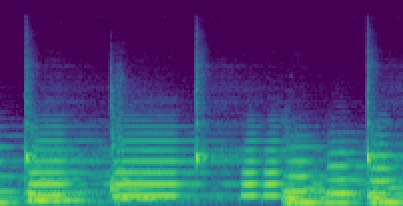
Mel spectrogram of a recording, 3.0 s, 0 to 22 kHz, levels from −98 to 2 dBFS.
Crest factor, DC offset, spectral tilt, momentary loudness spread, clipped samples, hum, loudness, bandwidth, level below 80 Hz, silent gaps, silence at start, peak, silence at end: 14 dB; under 0.1%; -10.5 dB/octave; 8 LU; under 0.1%; none; -19 LUFS; 6.2 kHz; -32 dBFS; none; 0 s; -4 dBFS; 0 s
